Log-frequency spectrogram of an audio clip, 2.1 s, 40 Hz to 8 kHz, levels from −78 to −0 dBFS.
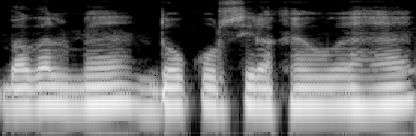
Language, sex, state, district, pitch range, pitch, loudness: Hindi, male, Jharkhand, Garhwa, 130-140 Hz, 135 Hz, -14 LUFS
